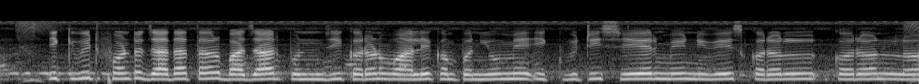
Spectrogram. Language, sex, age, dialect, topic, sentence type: Bhojpuri, female, 18-24, Western, banking, statement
